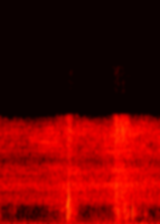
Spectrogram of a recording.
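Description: Faint outdoor ambience: a steady high hiss over a low rumble, with two soft ticks, one about a second in and one near the end.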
